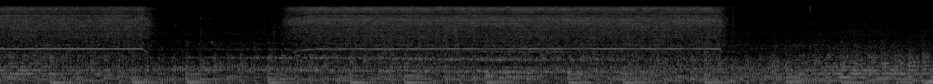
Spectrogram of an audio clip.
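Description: Electric heat gun blowing hot air to soften flattened PVC pipe: a steady high whine over a rushing air hiss. The whine dips and stops about a second and a half in, starts again about a second later, and stops again about seven seconds in.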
